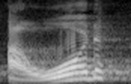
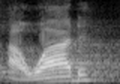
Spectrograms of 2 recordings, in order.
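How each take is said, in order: First: The stressed vowel is a long 'oh' sound. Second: The stressed vowel is not an 'oh' sound. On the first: The speaker calls it right. "they represent the long sound O" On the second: The speaker calls it wrong. "Common locally, but wrong"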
